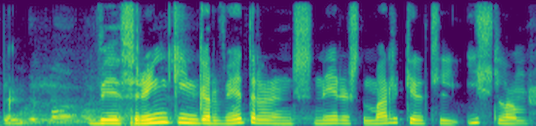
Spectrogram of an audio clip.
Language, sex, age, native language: Icelandic, male, 14, Icelandic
